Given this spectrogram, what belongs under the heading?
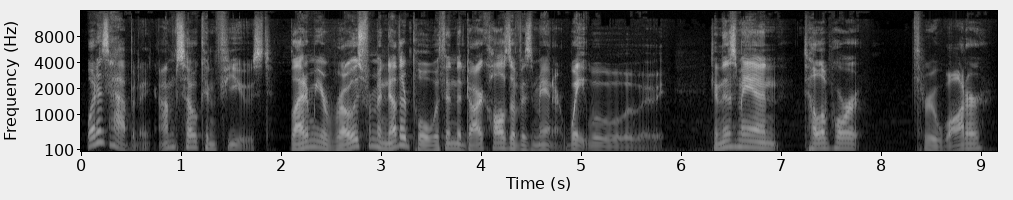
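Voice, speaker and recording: A man hosting a reaction video, reading a fantasy story aloud in an expressive style with casual asides. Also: mid-range voice, normal speed, no echo.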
